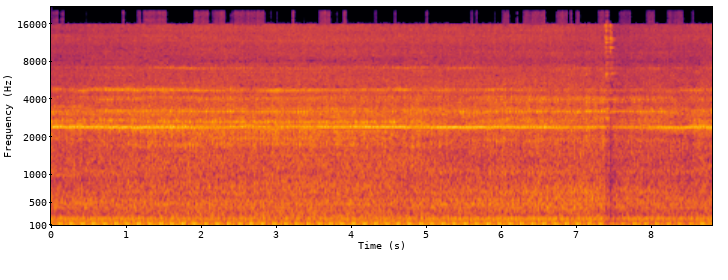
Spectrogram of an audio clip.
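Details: Procharger stage 1 kit car (804 hp) at idle after the belt was given clearance so it no longer rubs, the rubbing that shredded belts. Even low idle pulse with a clean high supercharger whine and no chirp or rubbing. Drive is healthy.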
